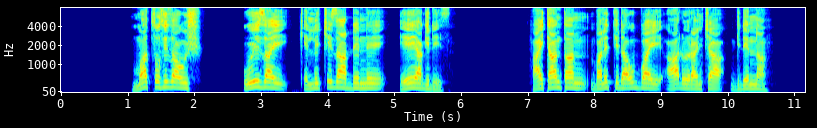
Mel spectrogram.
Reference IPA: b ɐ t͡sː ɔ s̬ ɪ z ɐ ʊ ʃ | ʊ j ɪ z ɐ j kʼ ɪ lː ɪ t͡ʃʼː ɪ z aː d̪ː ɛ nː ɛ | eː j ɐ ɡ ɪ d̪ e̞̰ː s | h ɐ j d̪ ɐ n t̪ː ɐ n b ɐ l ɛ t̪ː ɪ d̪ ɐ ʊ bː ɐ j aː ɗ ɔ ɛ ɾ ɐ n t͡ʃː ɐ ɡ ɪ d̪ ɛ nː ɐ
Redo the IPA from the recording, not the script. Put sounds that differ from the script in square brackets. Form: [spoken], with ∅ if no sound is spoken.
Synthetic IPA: [m] ɐ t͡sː ɔ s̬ ɪ z ɐ ʊ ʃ | ʊ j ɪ z ɐ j kʼ ɪ lː ɪ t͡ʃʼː ɪ z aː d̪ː ɛ nː ɛ | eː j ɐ ɡ ɪ d̪ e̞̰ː s | h ɐ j [t̪] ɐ n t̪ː ɐ n b ɐ l ɛ t̪ː ɪ d̪ ɐ ʊ bː ɐ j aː ɗ ɔ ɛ ɾ ɐ n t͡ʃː ɐ ɡ ɪ d̪ ɛ nː ɐ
